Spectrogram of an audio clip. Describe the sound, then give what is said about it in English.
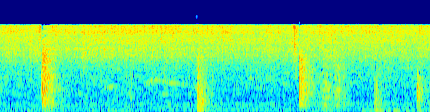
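Onions sizzle steadily in the oil left in a frying pan after cooking cutlets, a constant bright crackling hiss broken by five sharp clacks of a utensil stirring or scraping the pan. No one speaks. “and then we're going to use the oil that's in there, and we're going to then add in our vegetables and then make a sauce right in that same beautiful, beautiful oil that's cooking up there.”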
